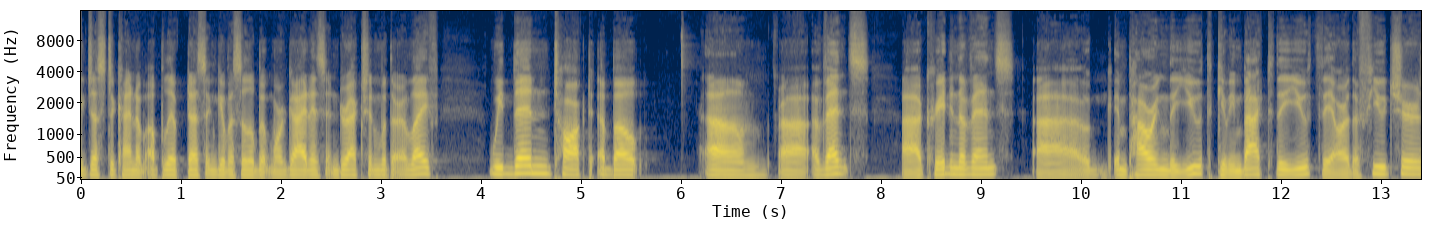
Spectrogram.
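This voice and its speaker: A man's voice: fairly low pitch, dry recording, studio quality. A man co-hosting a podcast, summing up the episode in an upbeat, motivational way. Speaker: podcast co-host. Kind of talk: podcast recap.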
